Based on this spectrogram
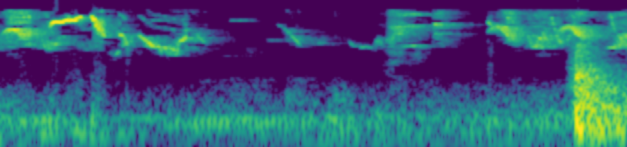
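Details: Lure recording of an Oriental magpie-robin in full song with its tail spread: a bright burst of high whistles and slurred notes, brief quiet falling glides midway, then a sharp noisy clack and more warbling at the end.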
